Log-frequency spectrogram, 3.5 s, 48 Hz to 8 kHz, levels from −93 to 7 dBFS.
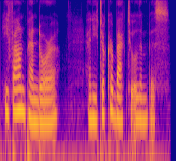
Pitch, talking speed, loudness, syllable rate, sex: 190 Hz, 170 wpm, -17 LUFS, 5.0 syllables/s, female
